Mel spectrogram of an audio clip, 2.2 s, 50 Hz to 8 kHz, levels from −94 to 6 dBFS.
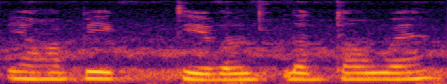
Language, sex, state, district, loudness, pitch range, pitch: Hindi, female, Punjab, Pathankot, -13 LUFS, 225-240 Hz, 230 Hz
